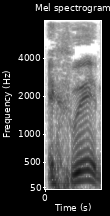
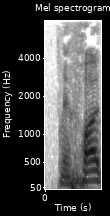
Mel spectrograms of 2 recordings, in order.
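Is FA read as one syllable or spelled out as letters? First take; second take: letters; one syllable. First: It is spelled out as the letters 'F-A'. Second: It is read as the single syllable 'faa'. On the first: The speaker calls it right. "FA ね" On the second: The speaker calls it wrong. "ファーじゃない"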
